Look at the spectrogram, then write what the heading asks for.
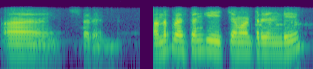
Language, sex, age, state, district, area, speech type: Telugu, male, 18-30, Andhra Pradesh, Konaseema, rural, conversation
